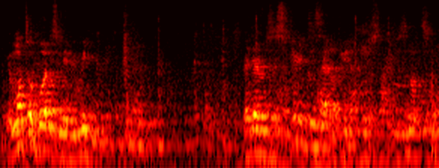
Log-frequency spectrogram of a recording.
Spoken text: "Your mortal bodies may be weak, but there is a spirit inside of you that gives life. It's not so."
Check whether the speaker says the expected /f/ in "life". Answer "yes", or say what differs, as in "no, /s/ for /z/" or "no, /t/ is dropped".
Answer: no, /f/ is dropped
